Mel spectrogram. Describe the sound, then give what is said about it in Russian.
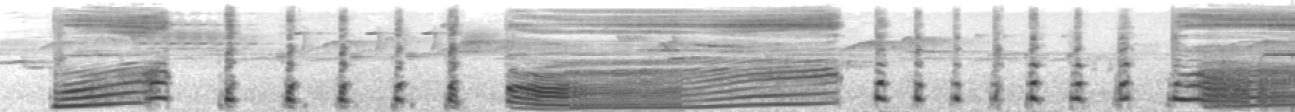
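Rooster crowing in drawn-out, harmonic calls, three bursts in all, with a quick run of sharp, evenly spaced clicks between them. Loud, no talking. “Услыхала, как петух песни поет.”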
